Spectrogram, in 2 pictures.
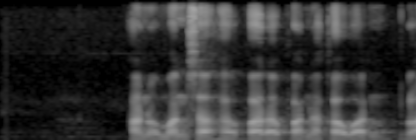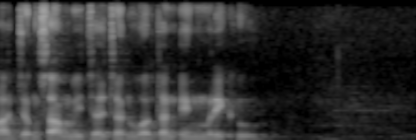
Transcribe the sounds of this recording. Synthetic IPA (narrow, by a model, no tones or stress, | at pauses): ʔanɔmansaɦapaɾapanakawanlad͡ʒɔŋsamid͡ʒad͡ʒanwɔnt̪ənʔɪŋməɾiku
